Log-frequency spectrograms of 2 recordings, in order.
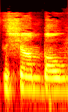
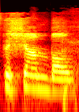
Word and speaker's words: DeChambeau: It's DeChambeau, mate.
